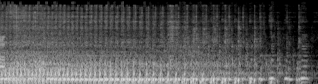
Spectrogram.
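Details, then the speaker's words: MTD Lawnflite RS.15 ride-on mower, Briggs & Stratton single-cylinder: uneven beat then firing spreads out and dies, really struggling; owner suspects a stuck carburetor shut-off solenoid valve. Cause not confirmed. "oh if I crank it now I don't think it'll run it's really struggling"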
